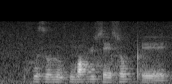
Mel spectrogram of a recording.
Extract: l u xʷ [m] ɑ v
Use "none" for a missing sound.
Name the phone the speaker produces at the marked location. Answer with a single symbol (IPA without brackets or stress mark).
ŋ͡m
